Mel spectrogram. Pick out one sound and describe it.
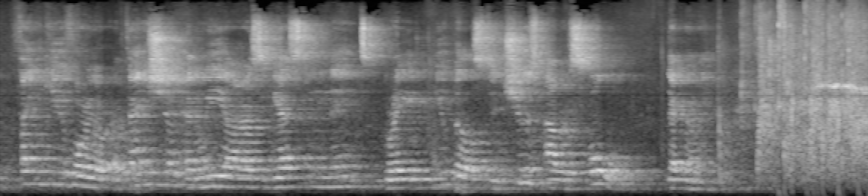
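A man speaks formally into a microphone over loudspeakers in an echoing hall.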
